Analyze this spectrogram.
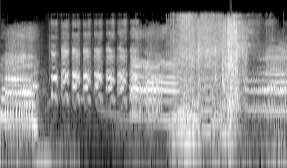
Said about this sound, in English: The Wookiee roared with rage.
